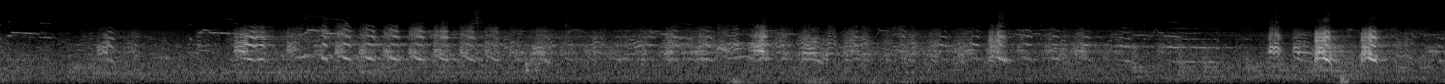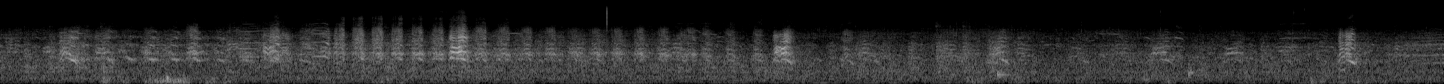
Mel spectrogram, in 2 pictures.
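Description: A flock of gulls calling over the sea, many voices overlapping in quick, repeated pitched cries, with a few louder, sharper calls midway.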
